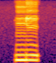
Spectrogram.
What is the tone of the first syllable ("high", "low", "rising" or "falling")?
falling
